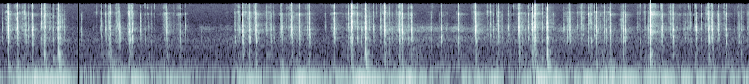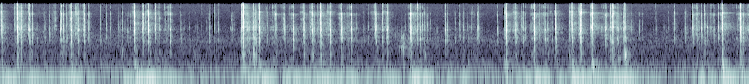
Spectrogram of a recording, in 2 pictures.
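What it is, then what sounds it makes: Mechanical keyboard typing. Fingertips type steadily on an RGB-lit mechanical keyboard with plastic keycaps and a clear acrylic case. Rapid, dense key presses make short, bright clacks with no ring, in uneven bursts over a faint low hum.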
